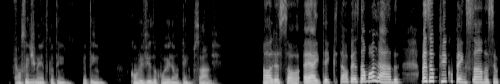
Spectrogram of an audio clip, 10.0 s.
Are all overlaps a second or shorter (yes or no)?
yes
